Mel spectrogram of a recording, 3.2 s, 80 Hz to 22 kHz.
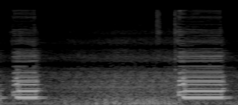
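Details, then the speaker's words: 2007 EarthRoamer XV-LT air horns, heard outside: two loud, clean blasts, a short one then a longer one, with a steady deep foghorn tone; air horn strong and normal. "crazy crazy loud foghorn it's just the most unbelievable sound you don't really need it"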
